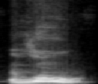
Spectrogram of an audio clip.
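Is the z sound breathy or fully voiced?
voiced. The z is fully voiced with no breath. The speaker calls it right. "zu itu mengalir suara, bukan nafas"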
